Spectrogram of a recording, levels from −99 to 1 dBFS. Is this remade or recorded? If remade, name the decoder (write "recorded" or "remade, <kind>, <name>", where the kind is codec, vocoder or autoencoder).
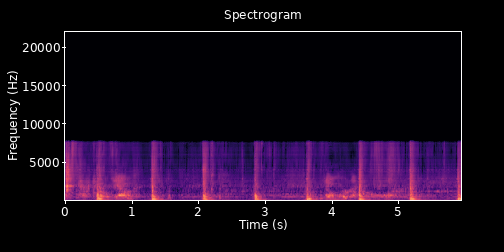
remade, vocoder, BigVGAN v2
